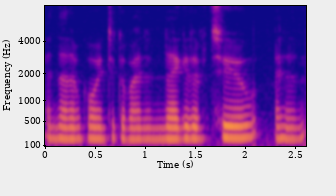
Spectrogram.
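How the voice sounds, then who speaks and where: In a dark, mellow tone, a woman speaks at a fairly slow pace. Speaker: math teacher. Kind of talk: tutorial.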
